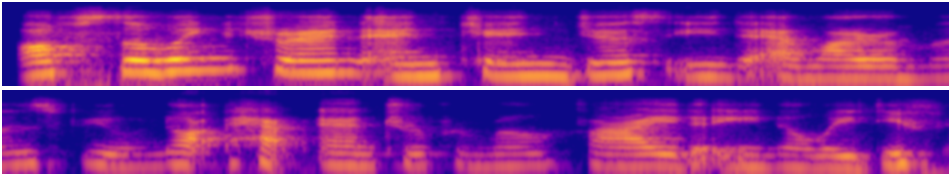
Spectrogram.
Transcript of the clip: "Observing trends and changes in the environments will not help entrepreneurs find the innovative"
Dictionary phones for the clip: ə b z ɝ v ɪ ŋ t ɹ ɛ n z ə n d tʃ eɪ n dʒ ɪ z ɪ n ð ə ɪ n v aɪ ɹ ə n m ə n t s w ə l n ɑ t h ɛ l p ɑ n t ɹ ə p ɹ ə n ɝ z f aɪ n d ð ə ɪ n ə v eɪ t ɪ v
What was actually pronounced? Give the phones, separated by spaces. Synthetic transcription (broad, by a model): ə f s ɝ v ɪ ŋ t ɹ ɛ n ə n tʃ eɪ n dʒ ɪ s ɪ n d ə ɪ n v aɪ ɹ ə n m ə n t s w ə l n ɑ t h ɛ p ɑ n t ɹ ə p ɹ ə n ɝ f aɪ d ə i n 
